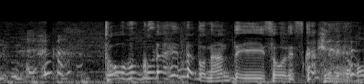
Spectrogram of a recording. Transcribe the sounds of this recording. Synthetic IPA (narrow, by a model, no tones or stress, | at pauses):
t̪o̞ːɦokɯ̟ɾahẽnd̪at̪o̞nãnt̪e̞iːso̞ːd̪e̞sɨ̥kane̞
